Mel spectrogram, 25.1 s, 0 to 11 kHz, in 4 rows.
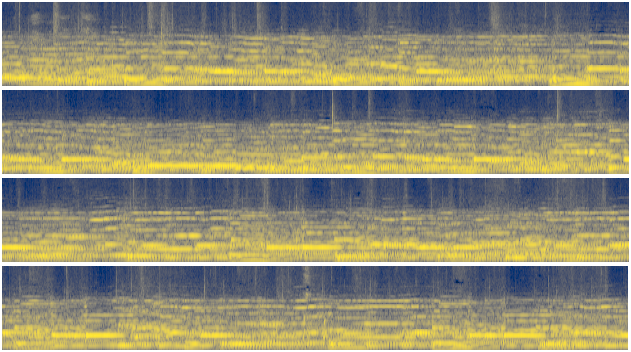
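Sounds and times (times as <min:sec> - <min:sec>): instrumental folk dance tune: 0:00.0 - 0:25.0.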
